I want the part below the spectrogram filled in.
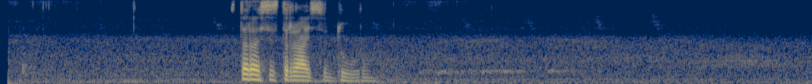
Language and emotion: Russian, angry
